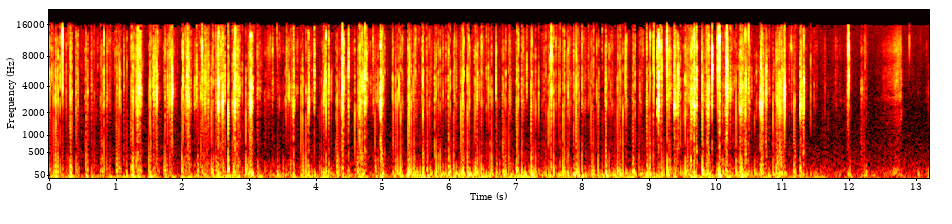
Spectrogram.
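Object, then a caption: Bar of soap. A small solid yellow bar of soap held in both hands is scratched and tapped fast with long pointed nails. Dense, rapid crisp clicks and scrapes run throughout, mostly bright and high-pitched, and ease off into quieter scratching near the end.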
